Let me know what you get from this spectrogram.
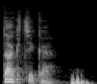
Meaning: tactics
- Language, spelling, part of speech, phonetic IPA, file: Russian, тактика, noun, [ˈtaktʲɪkə], Ru-тактика.ogg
